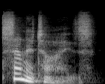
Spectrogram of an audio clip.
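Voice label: "sanitize", British English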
